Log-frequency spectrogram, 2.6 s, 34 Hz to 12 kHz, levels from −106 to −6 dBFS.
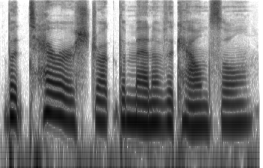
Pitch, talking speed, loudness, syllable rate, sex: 170 Hz, 180 wpm, -18 LUFS, 4.1 syllables/s, female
